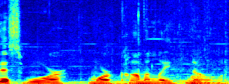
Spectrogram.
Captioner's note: beeping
